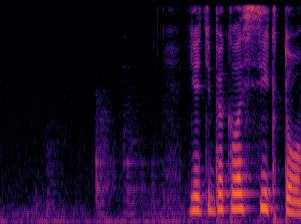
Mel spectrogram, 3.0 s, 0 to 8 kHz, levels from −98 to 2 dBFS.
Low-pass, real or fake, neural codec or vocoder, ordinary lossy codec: 7.2 kHz; real; none; none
